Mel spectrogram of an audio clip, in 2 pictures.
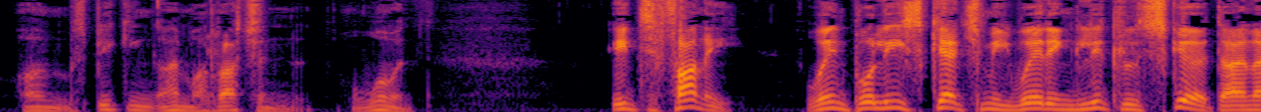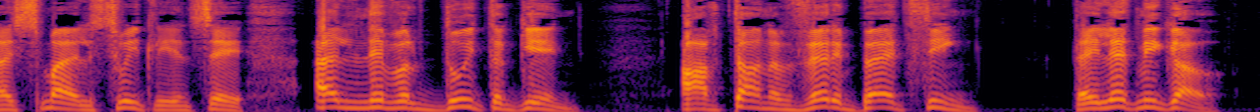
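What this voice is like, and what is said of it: Put-on Russian accent. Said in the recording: “What is Russian accent? This is Russian. ... And then it became a bit Jewish towards the end there.”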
